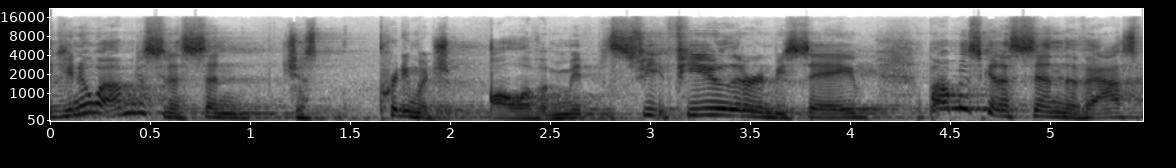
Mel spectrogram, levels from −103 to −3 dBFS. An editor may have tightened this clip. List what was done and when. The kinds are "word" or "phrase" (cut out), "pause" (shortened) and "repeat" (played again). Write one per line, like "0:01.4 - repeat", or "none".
none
